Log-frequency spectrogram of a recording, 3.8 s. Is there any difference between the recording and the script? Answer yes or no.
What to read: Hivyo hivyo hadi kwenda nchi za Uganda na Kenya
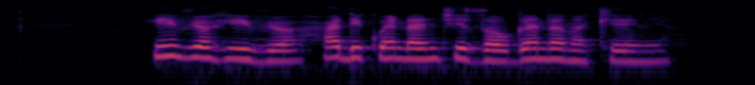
no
